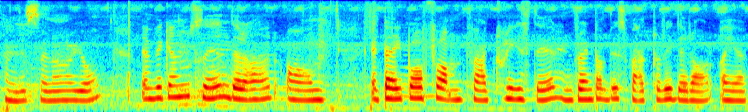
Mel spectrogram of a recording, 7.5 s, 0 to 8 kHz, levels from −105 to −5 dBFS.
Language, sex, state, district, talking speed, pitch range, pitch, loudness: English, female, Maharashtra, Gondia, 170 wpm, 220-250 Hz, 235 Hz, -19 LUFS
